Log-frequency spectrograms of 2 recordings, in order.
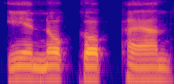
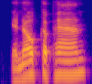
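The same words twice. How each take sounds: First: "Ocopan" said very slowly, syllable by syllable; slow careful pronunciation. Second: Said in the usual way. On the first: Shown as a demonstration. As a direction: spell out "Ocopan" slowly, o-co-pan. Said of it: "I have to go real slow". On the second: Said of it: "How do you say it, Mel?".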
